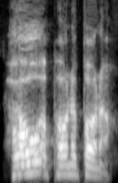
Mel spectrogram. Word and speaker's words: Ho'oponopono: You know, I tell people just remember Ho, and then after you remember Ho, it's Oponopono. Ho'oponopono.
